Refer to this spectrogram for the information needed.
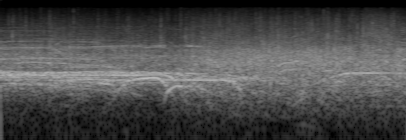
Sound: cheering; applause

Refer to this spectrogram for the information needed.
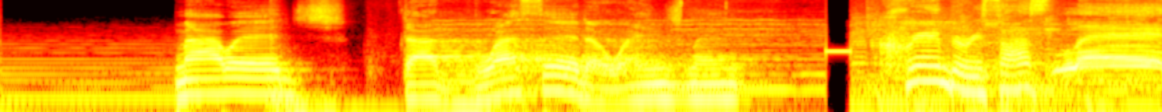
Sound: mimicking Clergyman from "Princess Bride"

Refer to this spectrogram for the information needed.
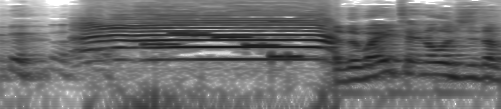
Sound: Dan screaming

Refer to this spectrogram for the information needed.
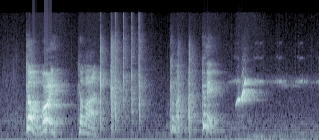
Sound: using Macho Deep sounding voice; crickets sound

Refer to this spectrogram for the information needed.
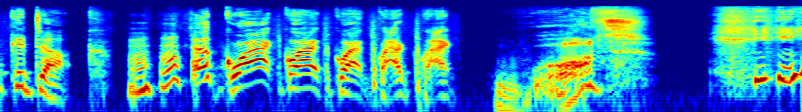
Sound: quacks

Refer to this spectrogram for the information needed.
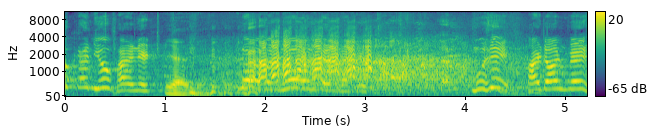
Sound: laughter

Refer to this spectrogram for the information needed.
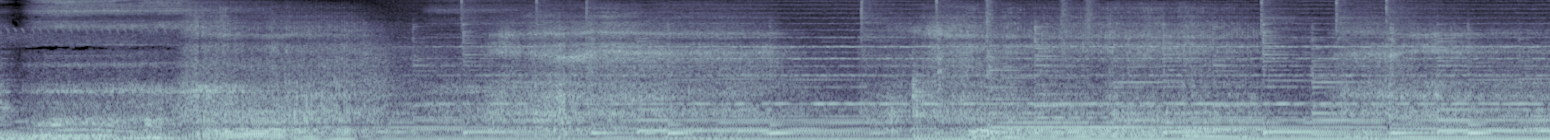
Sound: heavy breathing; snoring

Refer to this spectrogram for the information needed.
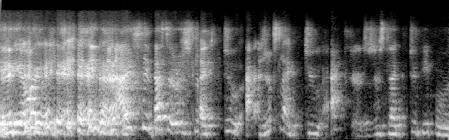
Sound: laughs

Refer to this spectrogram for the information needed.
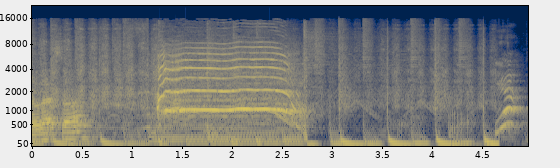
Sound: screeches

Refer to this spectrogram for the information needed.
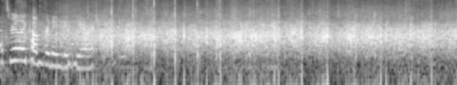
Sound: applause

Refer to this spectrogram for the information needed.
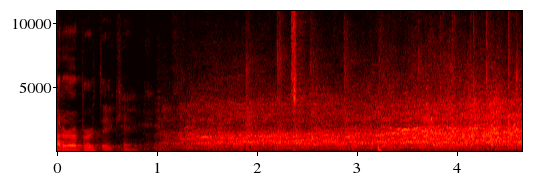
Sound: audience "awwing"

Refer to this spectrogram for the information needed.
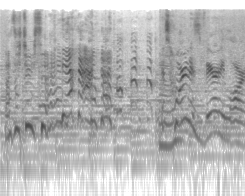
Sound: laughs

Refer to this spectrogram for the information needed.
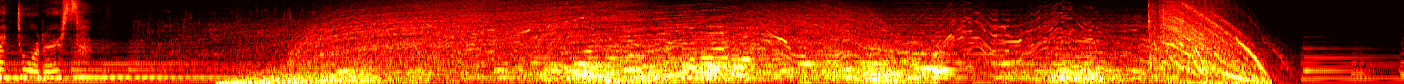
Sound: tape fast forwarding

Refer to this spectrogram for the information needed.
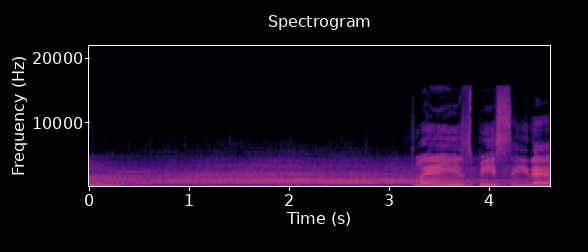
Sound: audience cheering

